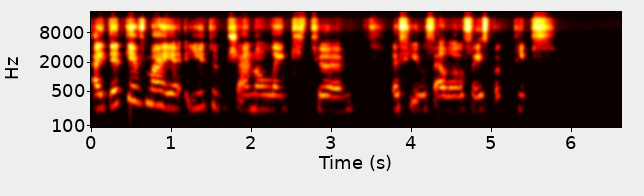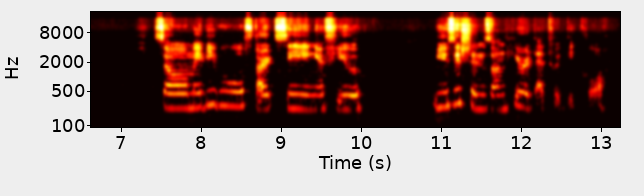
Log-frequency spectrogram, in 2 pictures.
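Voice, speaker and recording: A woman's voice: fairly high pitch, vocal fry, a little hiss or hum, low-quality recording. A young adult woman with a Montreal accent, chatting loosely with viewers on her live stream, rambling and hesitant, with many fillers. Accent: Montreal Quebec. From Quebec, Canada.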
